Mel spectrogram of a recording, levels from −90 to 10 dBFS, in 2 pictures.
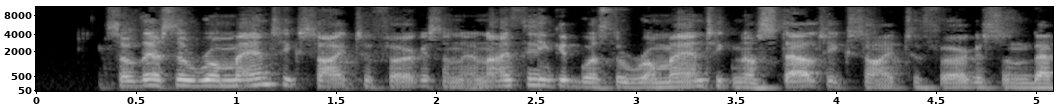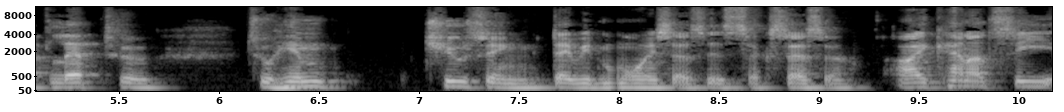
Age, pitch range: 40-59, 120-155 Hz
